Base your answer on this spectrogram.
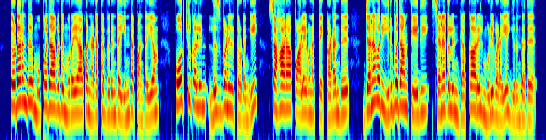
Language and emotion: Tamil, neutral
